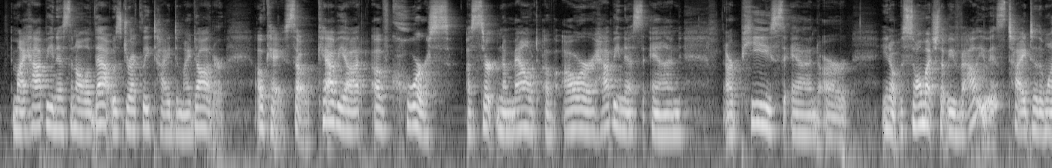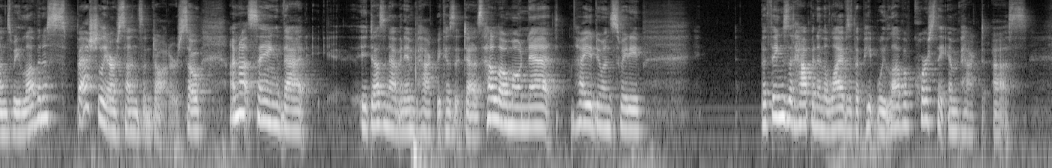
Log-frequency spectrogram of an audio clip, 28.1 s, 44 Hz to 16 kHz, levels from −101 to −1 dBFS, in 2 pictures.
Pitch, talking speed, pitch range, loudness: 175 Hz, 180 wpm, 155-205 Hz, -19 LUFS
